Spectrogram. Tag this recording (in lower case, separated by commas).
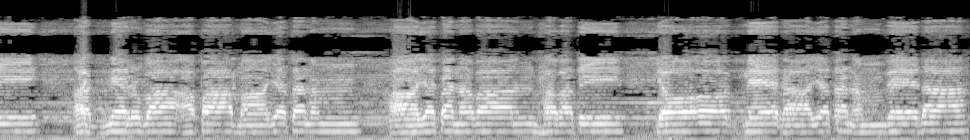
music, mantra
